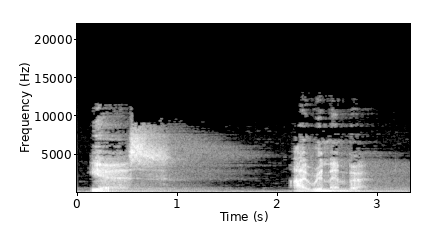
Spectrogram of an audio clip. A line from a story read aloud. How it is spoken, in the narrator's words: Marcus softly said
